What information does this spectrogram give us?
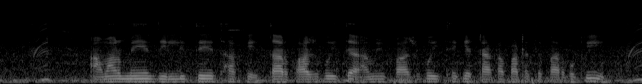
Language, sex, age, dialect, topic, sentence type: Bengali, male, 36-40, Northern/Varendri, banking, question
